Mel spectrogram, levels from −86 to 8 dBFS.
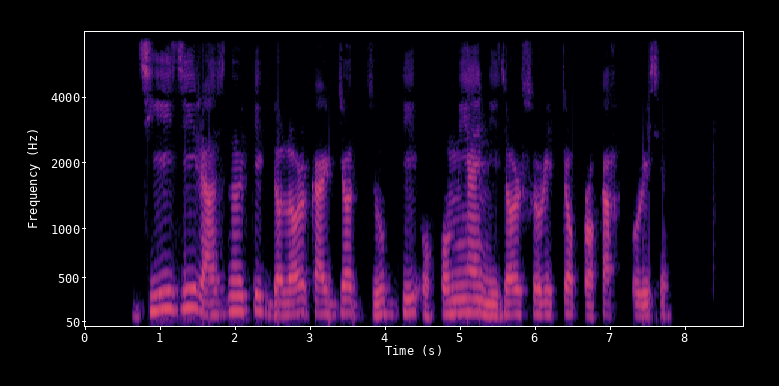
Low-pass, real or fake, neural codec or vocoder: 7.2 kHz; real; none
